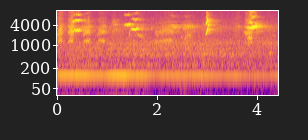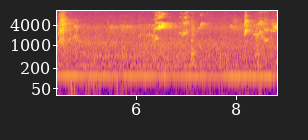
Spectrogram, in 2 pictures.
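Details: Rainbow Lorikeets feeding frantically in Australia: scattered sharp squeaks, chips and short screeches at uneven intervals, over a steady low hum.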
